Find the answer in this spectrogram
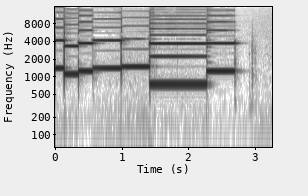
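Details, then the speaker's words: AliMed cordless patient fall alarm: loud tuneful electronic chime melody sounding when pressure leaves the sensor pad, signalling a fall-risk patient has moved off; stops when pressure is reapplied. "When pressure is reapplied to the sensor, the alarm will stop. Before using with a patient check the reset settings."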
